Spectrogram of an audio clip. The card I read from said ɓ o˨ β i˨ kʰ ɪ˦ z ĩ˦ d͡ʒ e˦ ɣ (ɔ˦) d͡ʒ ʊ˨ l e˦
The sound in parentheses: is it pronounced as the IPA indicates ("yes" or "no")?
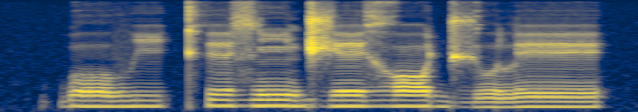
yes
